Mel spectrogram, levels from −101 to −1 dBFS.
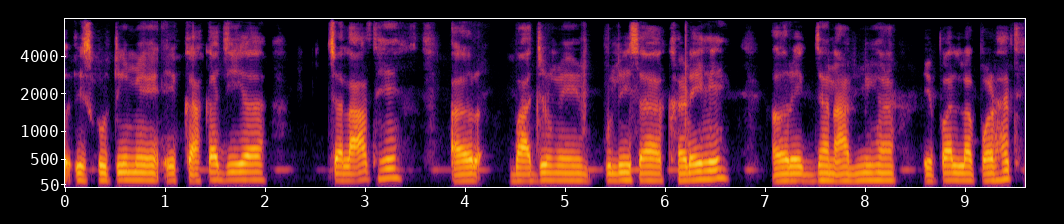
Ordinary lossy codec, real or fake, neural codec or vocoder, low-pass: none; fake; codec, 16 kHz, 6 kbps, DAC; none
